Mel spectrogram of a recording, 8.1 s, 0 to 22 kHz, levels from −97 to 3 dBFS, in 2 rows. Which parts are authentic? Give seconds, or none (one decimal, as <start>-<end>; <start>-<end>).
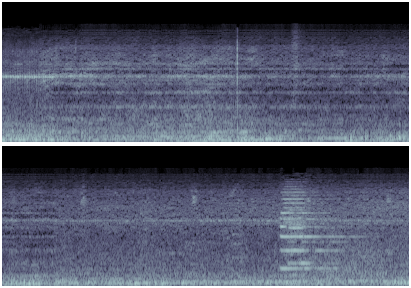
0.0-0.5; 4.6-8.1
